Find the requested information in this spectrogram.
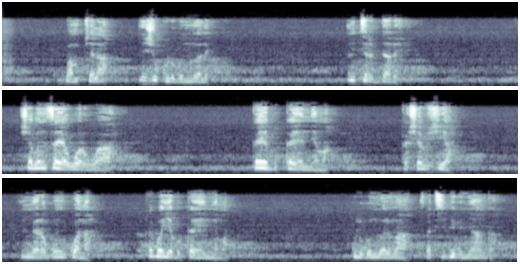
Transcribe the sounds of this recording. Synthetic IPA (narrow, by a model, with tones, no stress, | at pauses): ɡ͡ba˨m˨pi˨ɛ˦la˦n̩˦ʒi˦ku˨lɨ˨ɡʊ˨nɔ˦lɨ˦ | n̩˦dɪ˦ɾɨ˨da˨ɾɨ˨ | ʃɛ˦bɨ˦n̩˦za˦ja˨wɔ˦ɾɨ˨waː˨˦ | ka˦jɛ˦bɨ˨ka˦ja˦n˨ɛ˨ma˨ | ka˨ʃɛ˦bʒi˦ja˨ | m̩˦mɛ˨ɾɨ˨ɡʊ˦nɡɔ˦na˨ka˦ɡ͡ba˦jɛ˦bɨ˨ka˦ja˦n˨ɛ˨ma˨ | ku˨lɨ˨ɡʊ˨na˨lɨ˦maː˦˨ka˨ti˨˦bɛ˦bɨ˨ɲa˦ŋɡa˨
